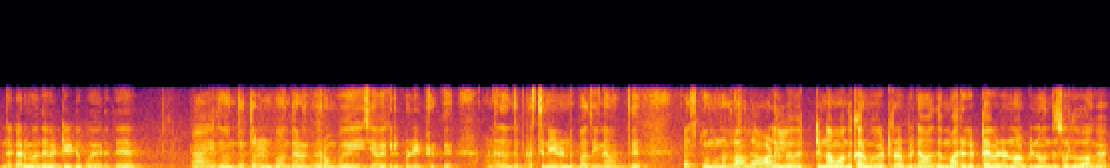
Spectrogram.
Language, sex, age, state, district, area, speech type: Tamil, male, 18-30, Tamil Nadu, Erode, rural, spontaneous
